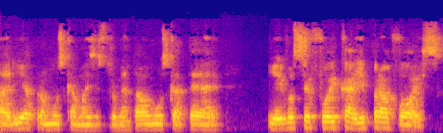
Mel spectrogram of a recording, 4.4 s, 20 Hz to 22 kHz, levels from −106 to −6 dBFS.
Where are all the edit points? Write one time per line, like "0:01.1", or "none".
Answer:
0:02.6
